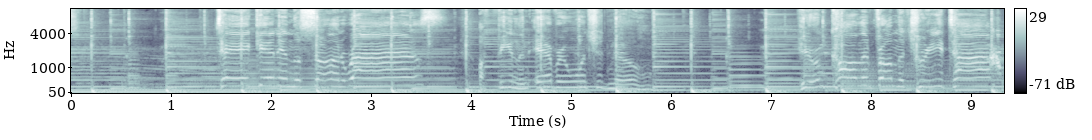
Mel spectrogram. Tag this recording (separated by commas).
Music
